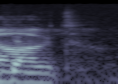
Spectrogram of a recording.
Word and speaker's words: Delort: Delort.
